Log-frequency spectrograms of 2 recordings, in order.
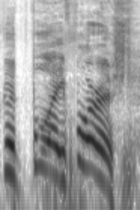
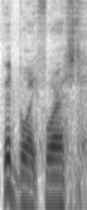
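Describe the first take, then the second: First: High praise. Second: Said in the usual way. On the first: Real, not acted. Owner praising Forrest for making it, high praising voice. Praising animal after the climb.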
